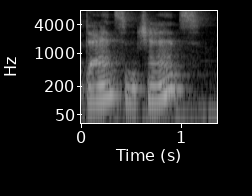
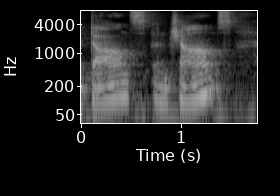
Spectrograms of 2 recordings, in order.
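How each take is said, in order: First: The vowels sound like standard Australian pronunciation. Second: The vowels sound more like English pronunciation. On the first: This is how most others say it. "as opposed to" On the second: This is how one regional group says it. "more English pronunciations"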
